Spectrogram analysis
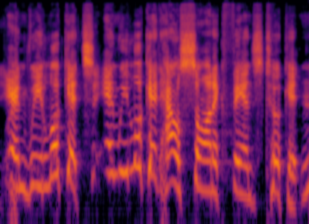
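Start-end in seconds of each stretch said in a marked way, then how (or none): none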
